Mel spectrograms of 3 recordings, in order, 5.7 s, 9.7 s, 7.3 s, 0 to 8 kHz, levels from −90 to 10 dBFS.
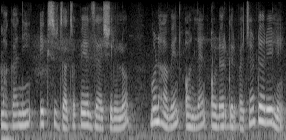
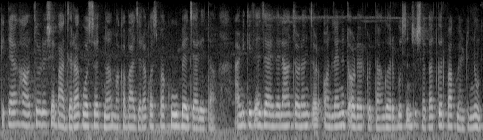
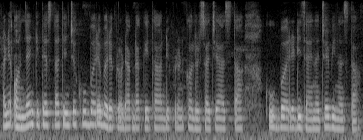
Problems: none marked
